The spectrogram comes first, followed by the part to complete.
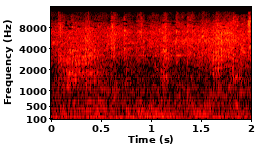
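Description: Several lionesses growling as they pull at and feed on a large kill together.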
